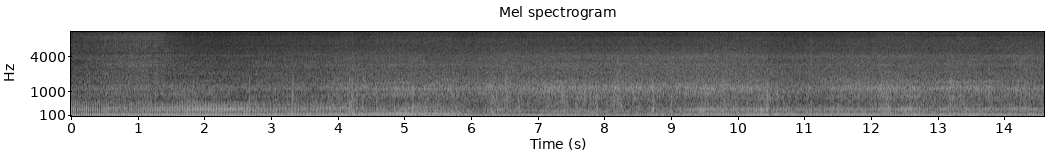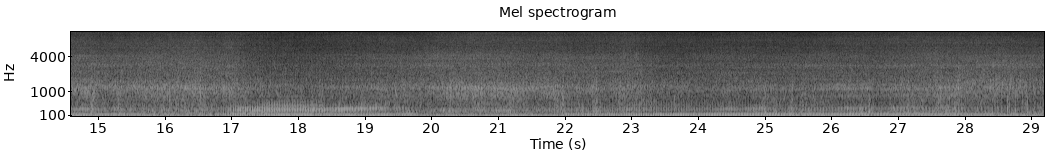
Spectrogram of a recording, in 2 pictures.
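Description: BMW R nineT's 1170 cc boxer twin engine running under way, loud and steady. Its pitch climbs twice, near the start and at about 17 seconds.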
